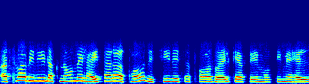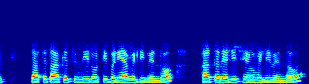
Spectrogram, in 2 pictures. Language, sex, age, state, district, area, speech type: Sindhi, female, 45-60, Uttar Pradesh, Lucknow, urban, conversation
